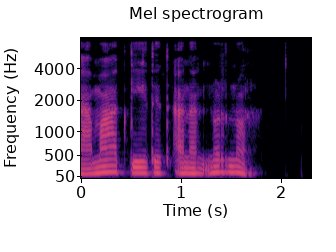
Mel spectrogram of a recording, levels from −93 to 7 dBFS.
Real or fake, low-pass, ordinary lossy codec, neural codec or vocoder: fake; 7.2 kHz; none; codec, 16 kHz, 4.8 kbps, FACodec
